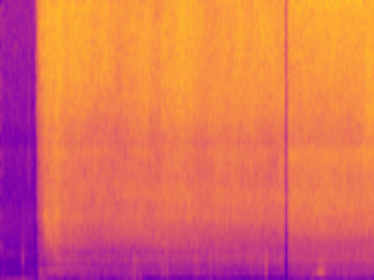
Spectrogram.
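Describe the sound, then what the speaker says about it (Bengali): Fish frying in hot oil in a wok gives off a steady sizzling hiss that starts suddenly and carries on evenly, broken once by a very brief gap near the end. "কড়াইটা গরম হয়ে যাওয়াতে তেল দিয়ে তাতে মাছগুলো কিন্তু দিয়ে দিয়েছে ভাজার জন্য"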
